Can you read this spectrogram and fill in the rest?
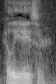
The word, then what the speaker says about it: Eliezer: Eliezer.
